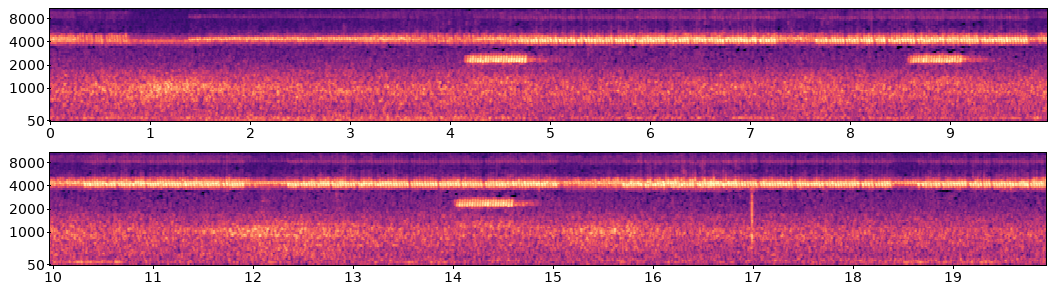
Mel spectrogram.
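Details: Chirping crickets on a warm summer night with fireflies: a constant shrill high trill fills the background while three short, lower buzzy bursts arrive about every five seconds.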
